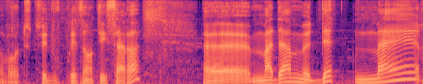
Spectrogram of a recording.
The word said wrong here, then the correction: Dettmers: Sarah, est-ce que c'est comme ça que je prononce votre nom de famille? D-E-T-T-M-E-R-S, Detmer? – On l'appelle bien, c'est Detmers. – Detmers, bon, merci.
